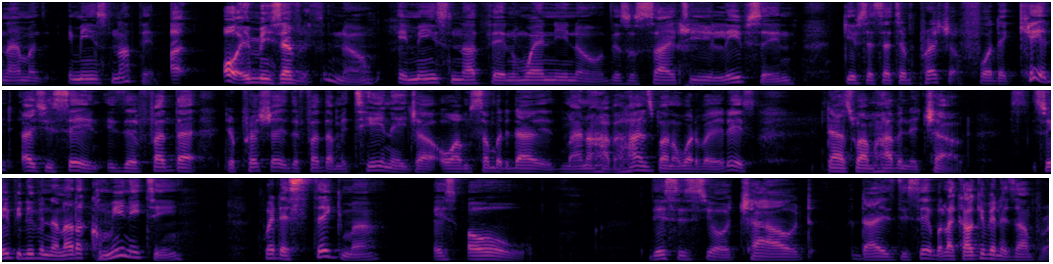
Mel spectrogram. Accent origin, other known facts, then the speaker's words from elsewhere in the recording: Ghana; growing up in Ghana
